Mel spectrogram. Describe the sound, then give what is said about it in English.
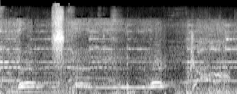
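A train sound effect: a steam whistle sounds in sustained tonal blasts over a rumbling, hissing rail background, loud and close, with no talking. “are you hopping on the Carl Jung train I have to all aboard”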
